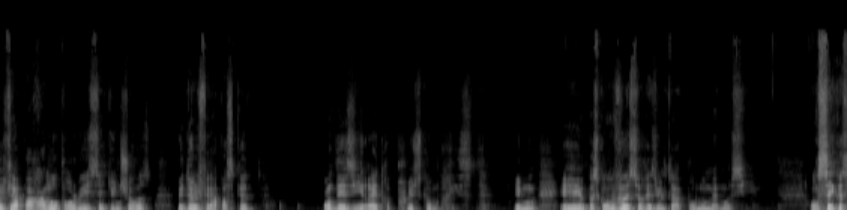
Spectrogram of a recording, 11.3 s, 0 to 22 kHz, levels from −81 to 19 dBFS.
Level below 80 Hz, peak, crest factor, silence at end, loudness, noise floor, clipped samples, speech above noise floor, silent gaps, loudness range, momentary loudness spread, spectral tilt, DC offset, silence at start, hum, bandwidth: -64 dBFS; -4 dBFS; 22 dB; 0 s; -25 LUFS; -70 dBFS; under 0.1%; 46 dB; none; 4 LU; 16 LU; -6.5 dB/octave; under 0.1%; 0 s; none; 19 kHz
